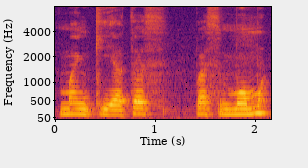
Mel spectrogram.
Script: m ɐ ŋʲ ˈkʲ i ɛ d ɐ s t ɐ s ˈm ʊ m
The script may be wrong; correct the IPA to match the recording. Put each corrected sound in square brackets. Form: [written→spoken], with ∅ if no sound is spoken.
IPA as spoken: m ɐ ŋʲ ˈkʲ i ɛ [d→t] ɐ s [t→p] ɐ s ˈm ʊ m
